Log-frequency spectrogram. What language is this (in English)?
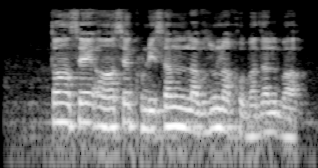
Dameli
